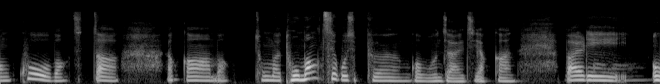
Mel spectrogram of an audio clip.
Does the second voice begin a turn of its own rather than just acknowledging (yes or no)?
no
